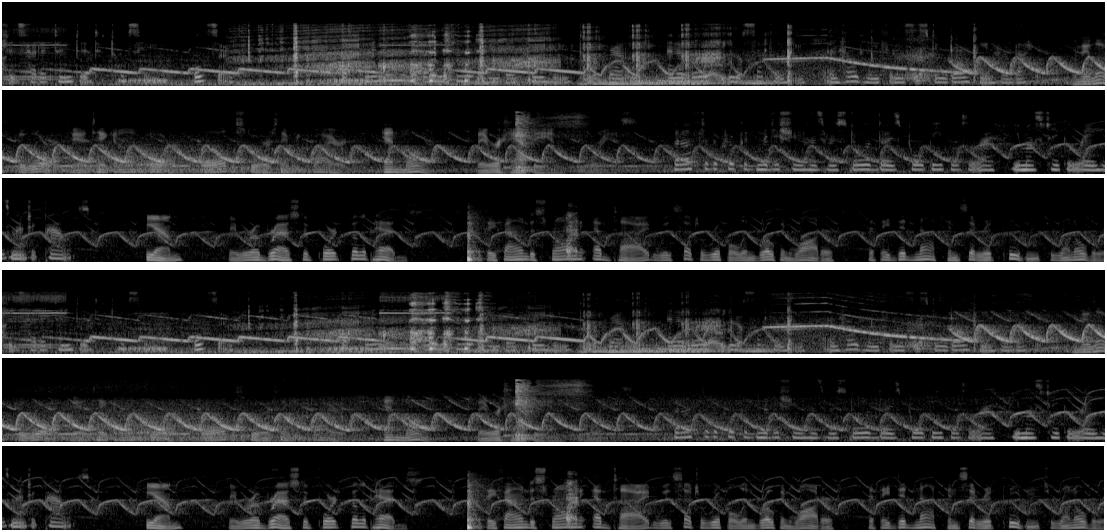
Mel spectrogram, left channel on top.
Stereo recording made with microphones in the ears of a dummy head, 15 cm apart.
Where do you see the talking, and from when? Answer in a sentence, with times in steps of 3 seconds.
You can hear the talking on the left from 0 s, in the centre from 21 s and on the right from 24 s.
